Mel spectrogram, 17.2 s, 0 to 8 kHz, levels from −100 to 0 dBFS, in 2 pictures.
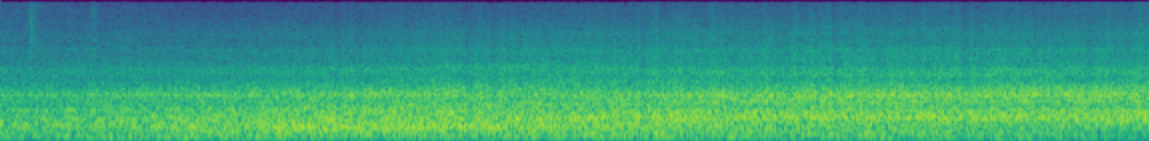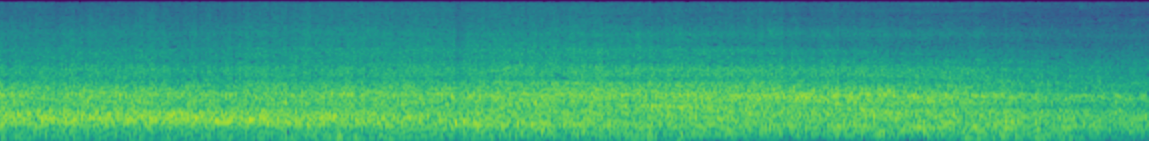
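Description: Input gain set far too high, likely with a fast limiter clamping every loud event, causes gain pumping across this recording of sounds: the gain ducks by around 10 dB under each loud sound, leaving everything squashed, within call-style microphone processing that stops at 8 kHz.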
